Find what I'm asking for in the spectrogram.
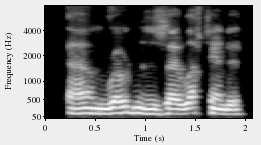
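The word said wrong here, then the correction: Rodón: Rodon, you got to use the pronunciation.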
